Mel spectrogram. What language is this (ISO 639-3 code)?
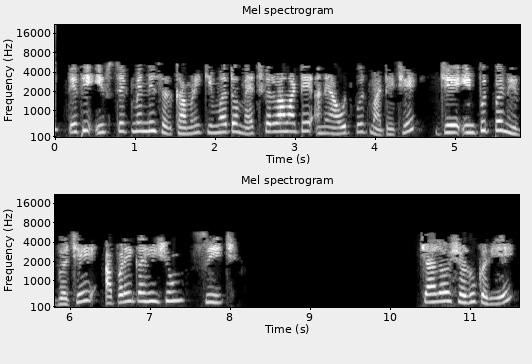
guj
